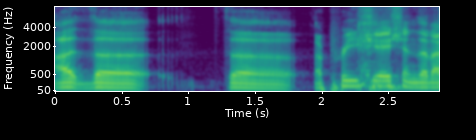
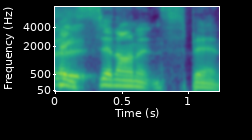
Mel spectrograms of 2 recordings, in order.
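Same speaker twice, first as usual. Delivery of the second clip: plain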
